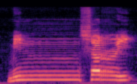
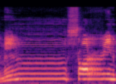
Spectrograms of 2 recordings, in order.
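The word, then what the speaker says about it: مِن شَرِّ: சேர்த்து ஓதணும் எப்படி அப்படின்னா மின் ஷர்ரி இங்க என்ன பண்ணக்கூடாது மின் ஷர்ன்னு படிக்கக்கூடாது மின் ஷர்ரி யுன் யுன் அப்படின்னு அழுத்தாம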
